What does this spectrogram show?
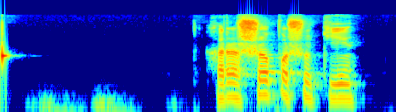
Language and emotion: Russian, neutral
